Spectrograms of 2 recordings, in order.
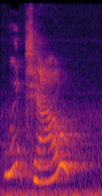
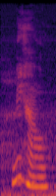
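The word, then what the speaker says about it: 你好: Ni chao. Close. Ni chao. Not ni chao. What is it? Ni chao. Ni hao. Ni hao.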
